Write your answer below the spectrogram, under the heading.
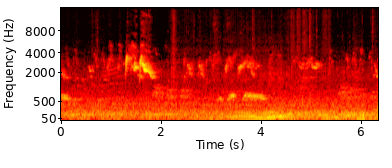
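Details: Red-whiskered bulbul: one loud, slurred whistled phrase followed by softer scattered notes over a steady low background hum.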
